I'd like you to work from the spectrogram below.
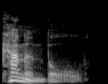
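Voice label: "cannonball", British English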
